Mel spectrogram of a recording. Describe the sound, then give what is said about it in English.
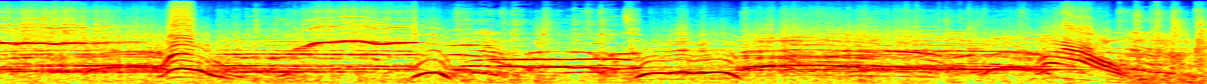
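Loud cheering from a live audience in Montreal at a developer conference, with continuous crowd roar, rising shouts and whistles, and clapping that stays at full volume throughout. “Hey Montreal, welcome to .NET Rocks!”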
